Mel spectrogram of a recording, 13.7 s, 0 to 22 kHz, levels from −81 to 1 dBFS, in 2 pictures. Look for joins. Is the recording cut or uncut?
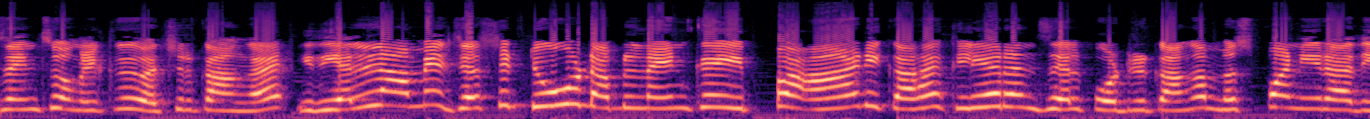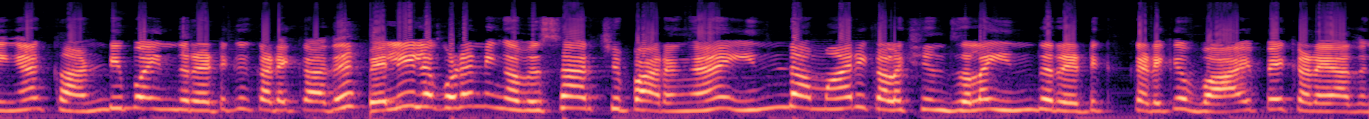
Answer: uncut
